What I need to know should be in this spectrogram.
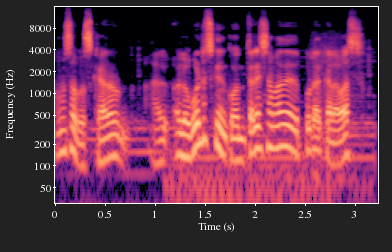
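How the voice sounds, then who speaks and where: A man with a Mexican accent giving profane, excitable let's play commentary and yelling at enemies. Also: medium pitch, fast talker, faint music behind. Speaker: gaming host.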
